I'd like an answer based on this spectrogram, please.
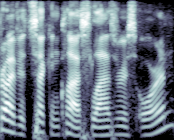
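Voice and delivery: woman's voice, crackling as through an intercom. Narrating the scene, the speaker voices the call over the comms: woman's voice over comms. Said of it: "woman's voice like says".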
